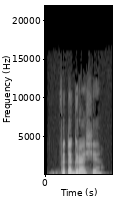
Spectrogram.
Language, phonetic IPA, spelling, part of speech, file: Russian, [fətɐˈɡrafʲɪjə], фотография, noun, Ru-фотография.ogg
- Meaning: 1. photograph 2. photography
